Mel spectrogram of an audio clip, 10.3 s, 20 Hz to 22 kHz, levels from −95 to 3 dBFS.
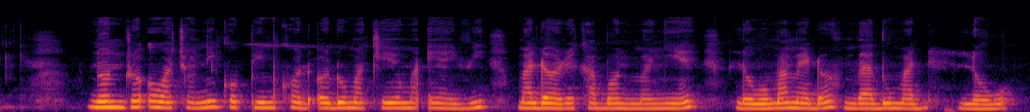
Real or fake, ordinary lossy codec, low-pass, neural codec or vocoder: real; none; none; none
